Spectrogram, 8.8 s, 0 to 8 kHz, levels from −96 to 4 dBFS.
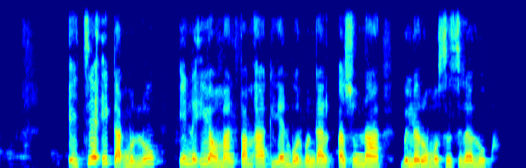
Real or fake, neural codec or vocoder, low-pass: fake; codec, 16 kHz, 4 kbps, FreqCodec, larger model; 7.2 kHz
